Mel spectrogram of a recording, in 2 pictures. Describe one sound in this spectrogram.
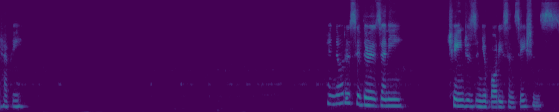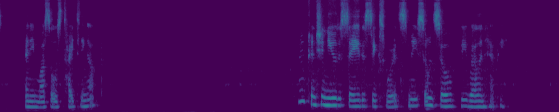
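A middle-aged woman speaks calmly and slowly over an online call, with long pauses.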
